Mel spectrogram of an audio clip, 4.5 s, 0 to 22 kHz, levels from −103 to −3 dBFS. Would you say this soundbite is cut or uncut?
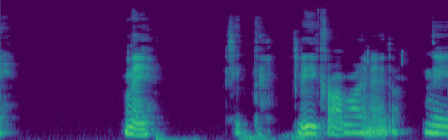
uncut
